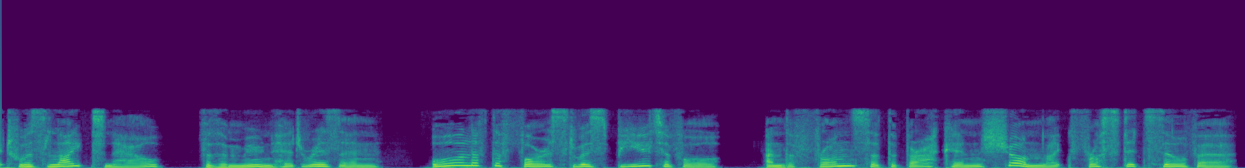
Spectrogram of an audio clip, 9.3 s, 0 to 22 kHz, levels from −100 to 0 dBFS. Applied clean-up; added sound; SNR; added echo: neural mask model Resemble Enhance denoiser.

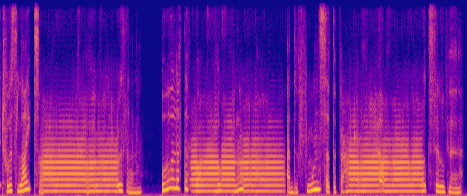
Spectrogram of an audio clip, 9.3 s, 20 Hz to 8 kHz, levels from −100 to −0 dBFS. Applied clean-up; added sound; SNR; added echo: neural diffusion model UNIVERSE++.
